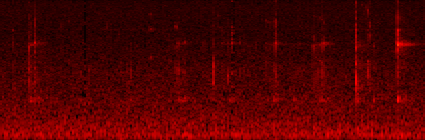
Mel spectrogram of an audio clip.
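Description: Faint, scattered small clicks and ticks from a metal fly-tying bobbin holder and thread being handled while tying thread is wound down a hook shank in the vise, the sharpest click near the end.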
